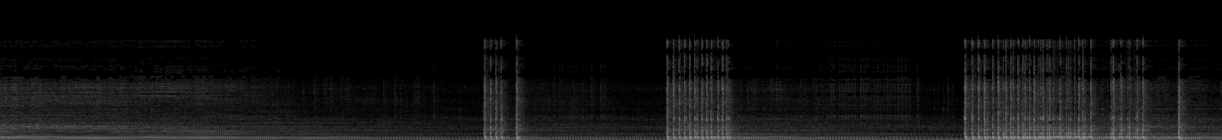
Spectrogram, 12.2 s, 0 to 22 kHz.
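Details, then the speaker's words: Jawa 250 type 592 two-stroke engine after a complete overhaul, with a new piston set because the rings had been fitted the wrong way. It idles unevenly and stumbles through ragged revs; an air leak causing rough running. "So the Java 255 92 engine after a complete general overhaul is this 592 it's 592 it's 592 it's 592 I still know so let's start it come on why why"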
